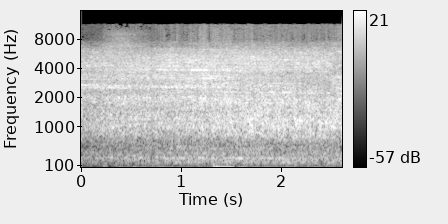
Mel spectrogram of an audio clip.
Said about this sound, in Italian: Scusate, è passato il treno, non ho sentito niente.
